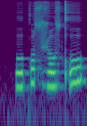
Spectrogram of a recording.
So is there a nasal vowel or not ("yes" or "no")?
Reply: no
